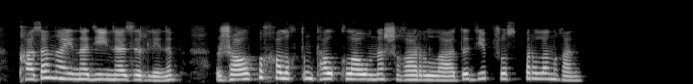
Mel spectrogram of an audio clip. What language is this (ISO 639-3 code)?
kaz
